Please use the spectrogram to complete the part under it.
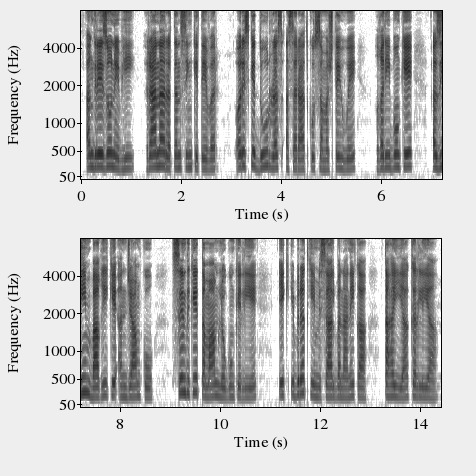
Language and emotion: Urdu, neutral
